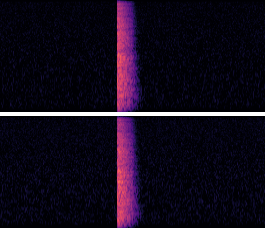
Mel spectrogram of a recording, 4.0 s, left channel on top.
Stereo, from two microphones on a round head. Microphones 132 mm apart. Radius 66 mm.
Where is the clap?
20° left (ahead or behind), 2.5 m.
